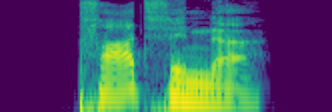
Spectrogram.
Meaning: boy scout, scout (member of the Scout Movement)
- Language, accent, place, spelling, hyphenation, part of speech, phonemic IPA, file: German, Germany, Berlin, Pfadfinder, Pfad‧fin‧der, noun, /ˈpfaːtˌfɪndɐ/, De-Pfadfinder.ogg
